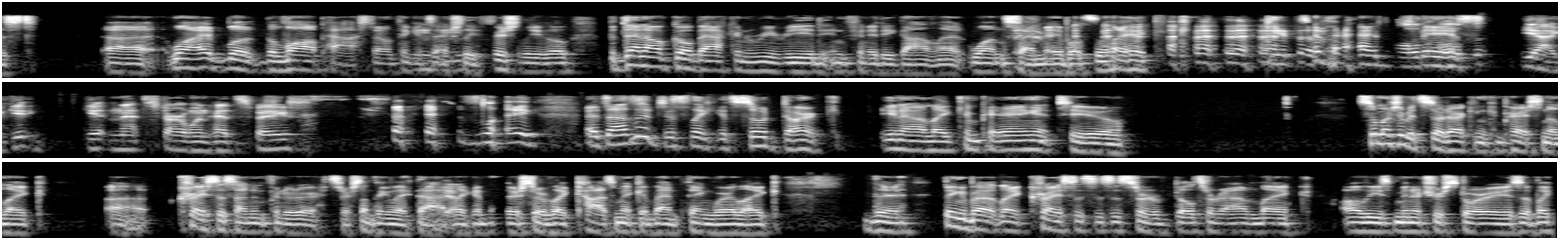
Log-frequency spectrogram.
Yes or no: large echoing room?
no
